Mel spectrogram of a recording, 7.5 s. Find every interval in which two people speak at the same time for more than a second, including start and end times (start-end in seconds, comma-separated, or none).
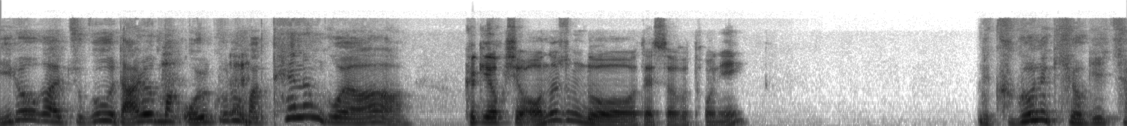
none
